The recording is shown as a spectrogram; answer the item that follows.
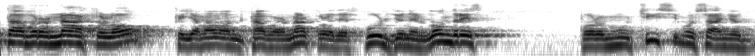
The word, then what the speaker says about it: Spurgeon: Tengo que pronunciarlo mal para que me entiendan de quién estoy hablando. Se llama Spurgeon. Pero tengo que decir Spurgeon para que me entiendan.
